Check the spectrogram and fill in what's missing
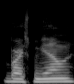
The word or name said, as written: bryce MCGOWENS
